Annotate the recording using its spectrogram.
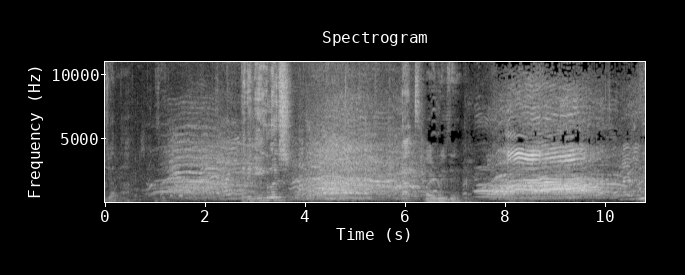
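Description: A crowd of young women screams and cheers loudly.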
